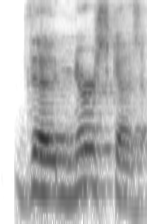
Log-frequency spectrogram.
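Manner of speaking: ordinary talk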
